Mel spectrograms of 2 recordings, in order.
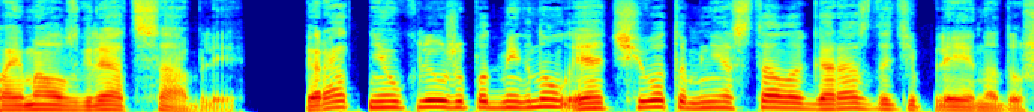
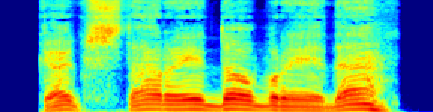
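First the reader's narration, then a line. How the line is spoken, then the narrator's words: Hoarse wheeze. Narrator (Russian): прохрипел Одноглазый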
